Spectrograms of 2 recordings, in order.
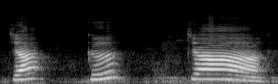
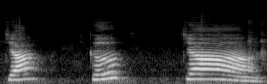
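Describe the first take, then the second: No difference in how they are said.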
